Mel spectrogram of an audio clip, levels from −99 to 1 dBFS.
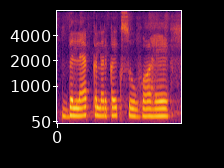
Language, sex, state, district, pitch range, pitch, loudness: Hindi, female, Uttar Pradesh, Shamli, 195-210 Hz, 200 Hz, -15 LUFS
